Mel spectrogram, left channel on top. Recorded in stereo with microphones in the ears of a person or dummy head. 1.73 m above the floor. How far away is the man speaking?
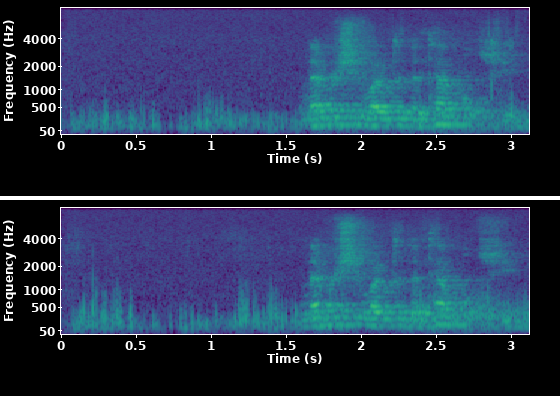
About 6 m.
